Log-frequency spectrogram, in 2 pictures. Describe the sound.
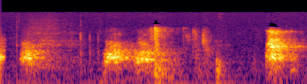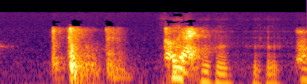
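A dog barks in bursts, with several sharp barks, yips and some whimpering, fairly loud and mixed with a person talking between them.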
